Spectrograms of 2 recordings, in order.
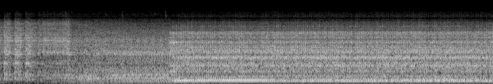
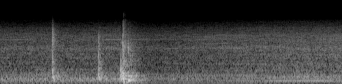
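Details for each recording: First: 2012 Ford F150, before repair: engine catches, then a constant buzzing drone from the electric vacuum pump behind the driver's side wheel well rides over the idle; failing pump to be replaced. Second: 2012 Ford F150 after vacuum pump replacement, heard near the pump behind driver's side wheel well: handling clunks then faint steady low hum, no buzzing or rattle; pump runs quietly, fixed.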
